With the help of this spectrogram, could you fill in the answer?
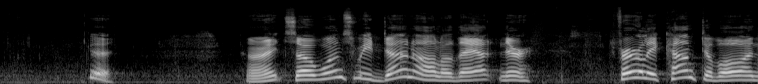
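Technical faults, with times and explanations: Nothing stood out on listening to this recording.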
